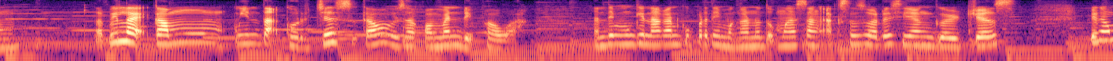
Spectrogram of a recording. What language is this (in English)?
Indonesian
